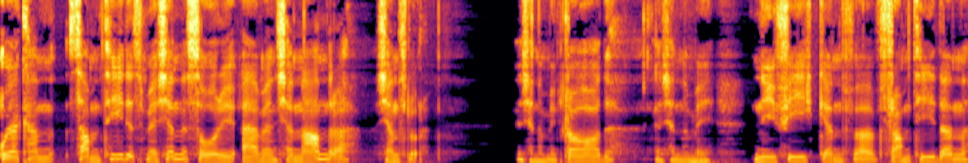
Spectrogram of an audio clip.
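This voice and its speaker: A woman with a strong Sundsvall accent speaks fairly slowly at medium pitch, on a very clean recording with a silent background. Her intonation is monotone and flat, her loudness very even. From Sundsvall, northern Sweden. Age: 40s. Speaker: recovering alcoholic, new co-host. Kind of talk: casual conversation, personal testimony. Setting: studio.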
